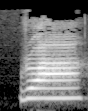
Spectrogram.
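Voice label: "rua" Mandarin Chinese, first tone, pinyin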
